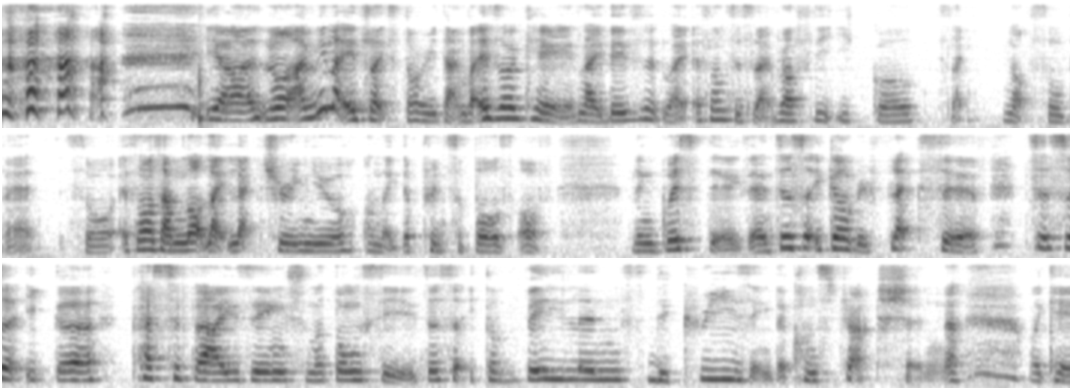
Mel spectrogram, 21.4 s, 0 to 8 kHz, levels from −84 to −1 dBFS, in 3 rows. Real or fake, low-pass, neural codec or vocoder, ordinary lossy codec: real; 7.2 kHz; none; AAC, 48 kbps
